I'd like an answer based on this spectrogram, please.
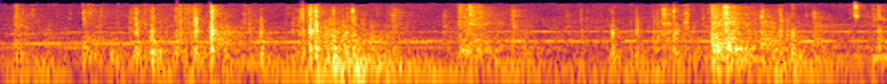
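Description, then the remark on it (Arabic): Repeated dull thuds and rattles of a door being pushed and jiggled against its newly changed lock, which will not open, several knocks in uneven bursts with a faint steady hum underneath. “ايه ليش ما عم يفتح؟ انا غيرت القفل.”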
